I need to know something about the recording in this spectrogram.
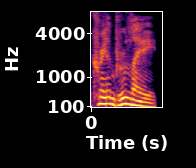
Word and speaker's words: crème brûlée: Crème brûlée, the French dessert, also known as burnt cream, is pronounced crème brûlée.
